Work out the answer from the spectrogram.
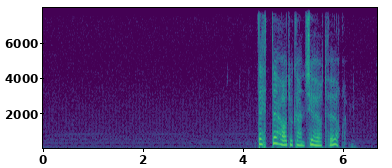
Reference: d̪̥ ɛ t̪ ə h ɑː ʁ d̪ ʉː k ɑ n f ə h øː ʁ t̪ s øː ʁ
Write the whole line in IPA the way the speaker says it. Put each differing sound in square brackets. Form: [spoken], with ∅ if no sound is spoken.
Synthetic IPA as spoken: d̪̥ ɛ t̪ ə h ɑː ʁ d̪ ʉː [kʰ] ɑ n [ʃ] ə h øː ʁ t̪ [f] øː ʁ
